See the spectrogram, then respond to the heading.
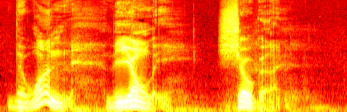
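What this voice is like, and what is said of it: Put-on radio announcer voice. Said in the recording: “You don't sound like him. ... This is my radio voice.”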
